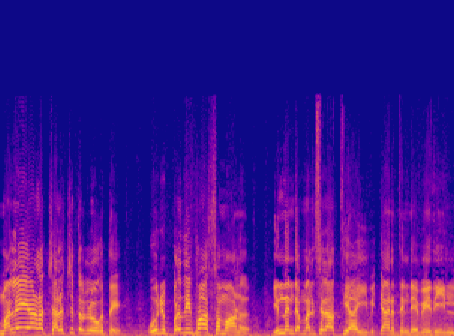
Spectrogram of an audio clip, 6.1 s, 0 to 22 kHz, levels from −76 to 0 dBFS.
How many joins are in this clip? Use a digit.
0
